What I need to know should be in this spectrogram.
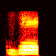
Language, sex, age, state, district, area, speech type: Hindi, male, 45-60, Rajasthan, Karauli, rural, conversation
